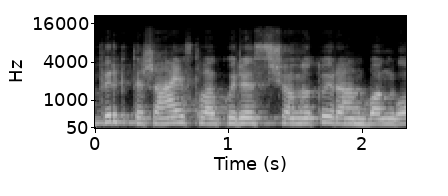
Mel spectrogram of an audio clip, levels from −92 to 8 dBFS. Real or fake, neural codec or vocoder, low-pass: fake; codec, 44.1 kHz, 7.8 kbps, Pupu-Codec; 14.4 kHz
